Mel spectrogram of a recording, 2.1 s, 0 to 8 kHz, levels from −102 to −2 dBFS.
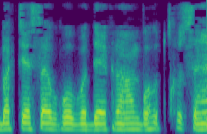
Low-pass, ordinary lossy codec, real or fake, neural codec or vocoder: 7.2 kHz; MP3, 32 kbps; fake; autoencoder, 48 kHz, 32 numbers a frame, DAC-VAE, trained on Japanese speech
